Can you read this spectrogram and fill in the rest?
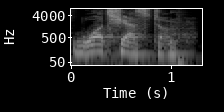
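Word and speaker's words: Worcester: job pronoun Worchester sauce hardest word Worchester if you're in Boston it's Wester what okay uh let's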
